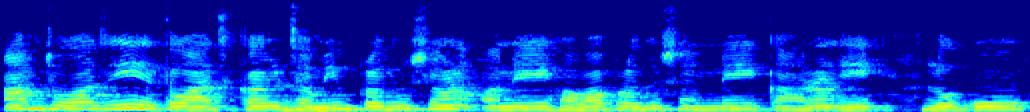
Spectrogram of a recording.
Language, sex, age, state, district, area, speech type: Gujarati, female, 45-60, Gujarat, Mehsana, rural, spontaneous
